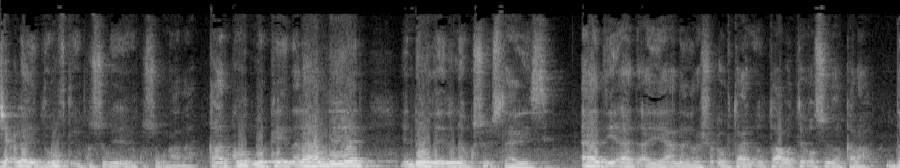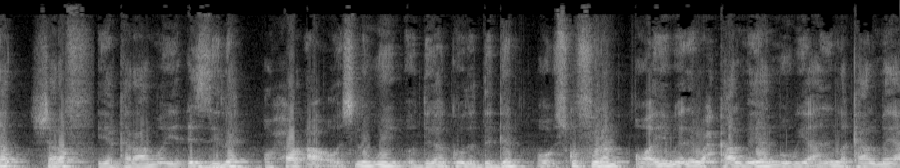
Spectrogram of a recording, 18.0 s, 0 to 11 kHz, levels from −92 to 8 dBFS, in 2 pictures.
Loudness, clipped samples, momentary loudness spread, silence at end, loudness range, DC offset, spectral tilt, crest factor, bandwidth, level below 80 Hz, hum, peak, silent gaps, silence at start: -13 LUFS; under 0.1%; 11 LU; 0 s; 5 LU; under 0.1%; -8 dB/octave; 10 dB; 9.6 kHz; -36 dBFS; none; -2 dBFS; none; 0 s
